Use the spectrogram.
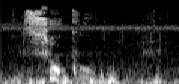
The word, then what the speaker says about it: Nsuku: And so Nsuku is how we say it, and that's the Xitsonga word, and it's spelt.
